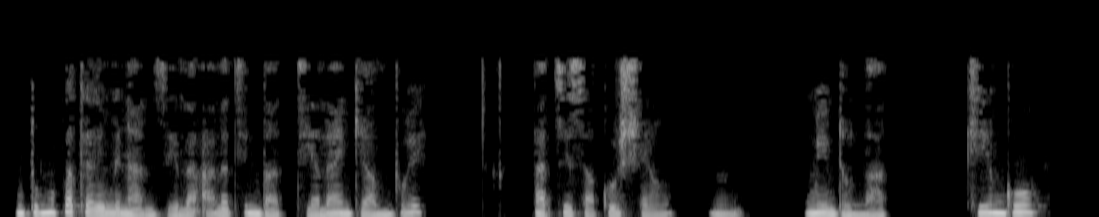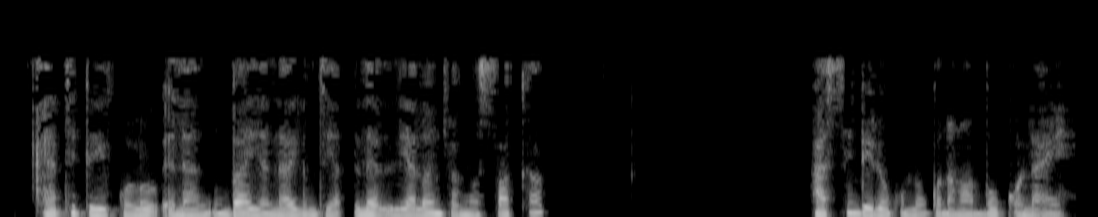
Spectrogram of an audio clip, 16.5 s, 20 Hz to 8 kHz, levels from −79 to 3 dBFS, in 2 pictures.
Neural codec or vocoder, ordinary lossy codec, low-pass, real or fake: codec, 16 kHz, 1 kbps, FunCodec, trained on LibriTTS, 50 frames a second; MP3, 24 kbps; 7.2 kHz; fake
